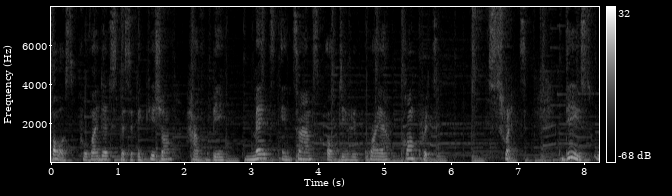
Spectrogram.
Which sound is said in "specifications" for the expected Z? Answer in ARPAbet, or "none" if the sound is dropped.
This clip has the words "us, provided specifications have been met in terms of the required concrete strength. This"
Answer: none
